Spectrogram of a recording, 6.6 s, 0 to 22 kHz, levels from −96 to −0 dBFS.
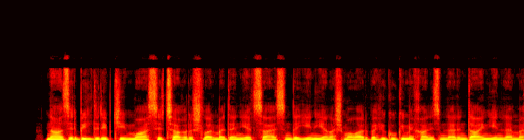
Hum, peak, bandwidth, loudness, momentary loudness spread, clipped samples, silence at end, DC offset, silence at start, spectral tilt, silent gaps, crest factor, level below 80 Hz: none; -14 dBFS; 12 kHz; -29 LUFS; 4 LU; under 0.1%; 0 s; under 0.1%; 0.6 s; -6.5 dB/octave; none; 14 dB; -60 dBFS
